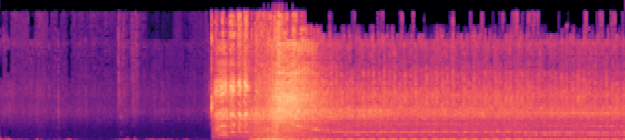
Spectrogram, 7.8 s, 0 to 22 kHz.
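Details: Honda CBR400RR after riding at Ebisu Circuit: fires up, revs briefly, settles to idle with a faint mechanical whir over it; abnormal engine noise, owner suspects the cam gear train, unconfirmed.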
